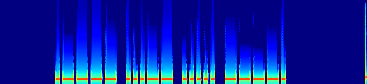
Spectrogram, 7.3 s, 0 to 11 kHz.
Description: Morse code, heard as a keyed tone, about 17 wpm, 700 Hz. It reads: 1359
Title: Numbers - Contest Style - 4-Digit 17wpm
